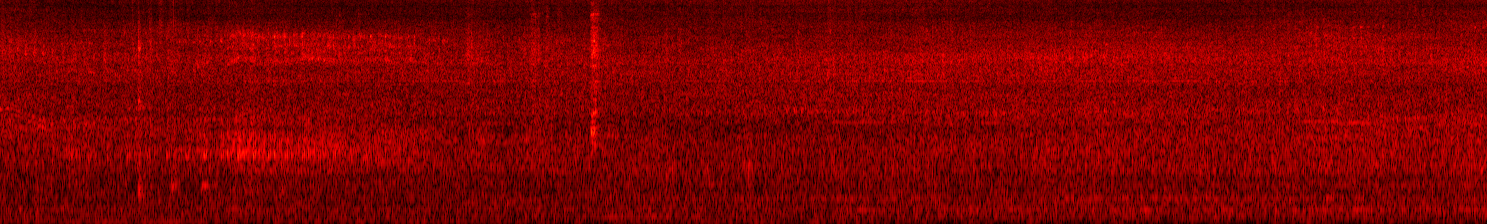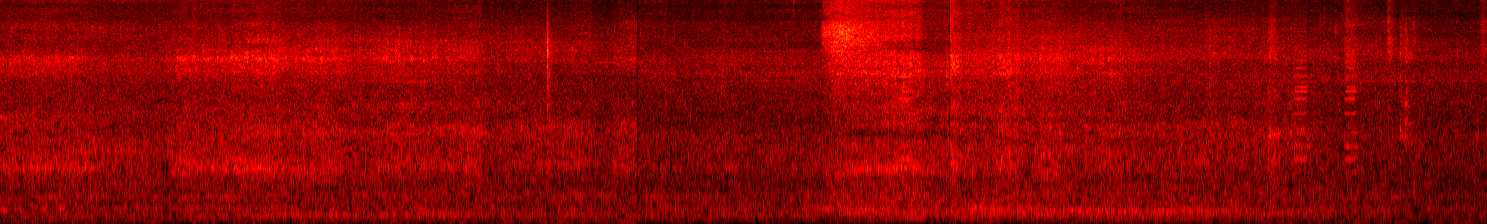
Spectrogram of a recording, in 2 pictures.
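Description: A convoy of heavy trucks driving past, a steady mix of engines and tyres on the road. It swells louder for a few seconds near the end.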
